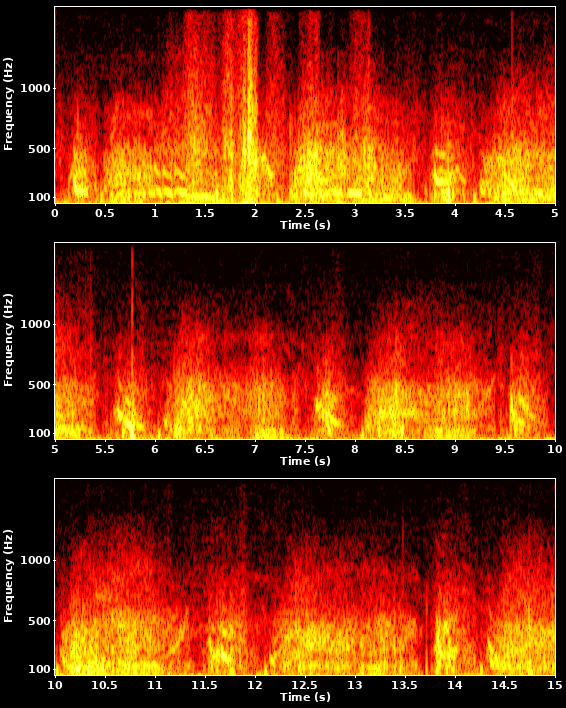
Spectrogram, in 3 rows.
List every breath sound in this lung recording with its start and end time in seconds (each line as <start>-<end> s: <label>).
0.00-0.37 s: inhalation
0.00-0.37 s: crackles
0.44-1.64 s: exhalation
0.44-1.64 s: crackles
1.77-2.26 s: inhalation
1.78-2.24 s: crackles
2.33-3.54 s: exhalation
2.33-3.54 s: crackles
3.68-4.14 s: crackles
3.71-4.16 s: inhalation
4.25-5.45 s: exhalation
4.25-5.45 s: crackles
5.52-5.98 s: crackles
5.53-5.98 s: inhalation
6.10-7.42 s: exhalation
6.10-7.42 s: crackles
7.55-7.98 s: inhalation
7.55-7.98 s: crackles
8.09-9.40 s: exhalation
8.09-9.40 s: crackles
9.54-9.97 s: inhalation
9.54-9.97 s: crackles
10.08-11.37 s: exhalation
10.08-11.37 s: crackles
11.54-12.01 s: inhalation
11.54-12.01 s: crackles
12.12-13.74 s: exhalation
12.12-13.74 s: crackles
13.80-14.27 s: inhalation
13.80-14.27 s: crackles
14.35-15.00 s: exhalation
14.35-15.00 s: crackles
